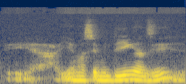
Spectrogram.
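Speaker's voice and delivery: a quiet breathy aside under the breath; whispered aside. Real, not acted. Teacher whispering a wry aside to the class. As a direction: drop it to a hush as a private comment.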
